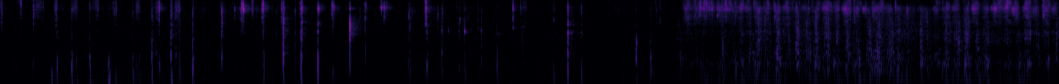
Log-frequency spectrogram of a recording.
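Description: Fingernails of both hands scratch fast across the chest of a thin, worn, light blue cotton t-shirt. For the first seven seconds they come as sharp, bright, separate scratches and flicks; then they turn into a dense, continuous, hissy rasp that runs to the end.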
